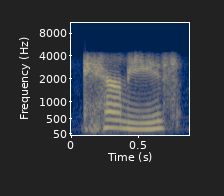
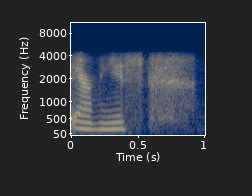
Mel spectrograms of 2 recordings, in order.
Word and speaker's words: Hermes: So he had shared characteristics with Hermes, I don't know. In the French, they pronounce it Hermes, but Hermes, Hermes, which is a Greek god.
